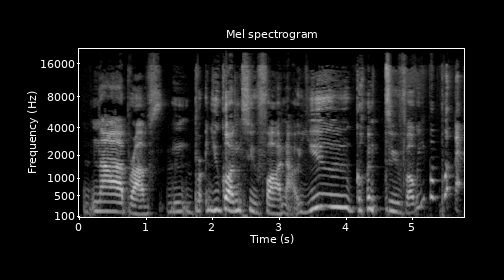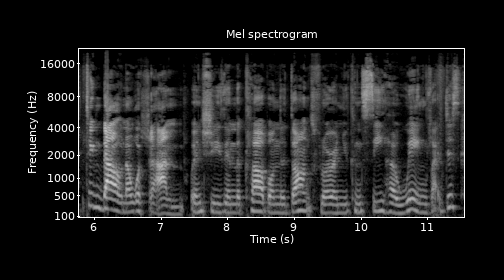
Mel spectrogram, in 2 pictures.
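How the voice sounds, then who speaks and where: A young British woman casually reviewing a TV series, chatty and slangy with animated asides. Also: lowish voice, a little slow, hardly any pauses. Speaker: YouTube TV reviewer.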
